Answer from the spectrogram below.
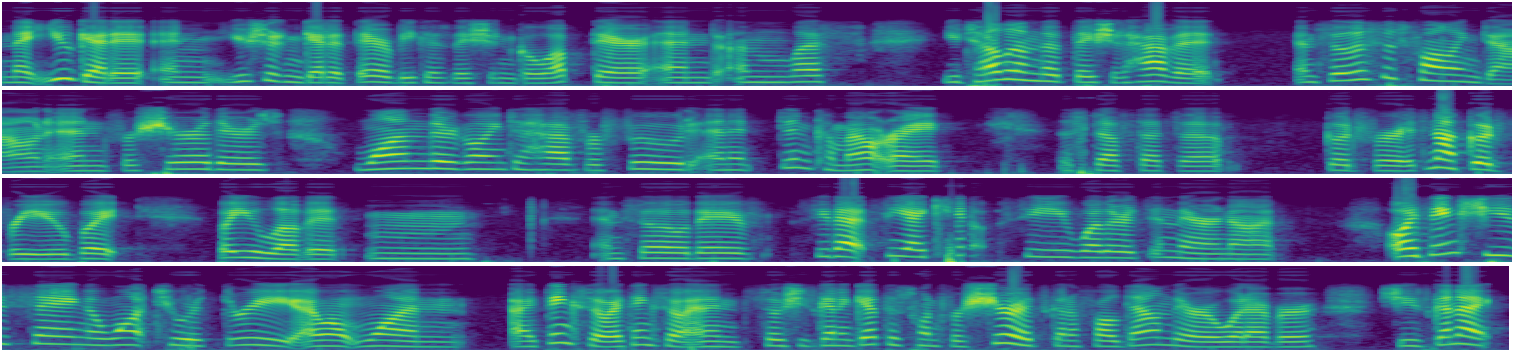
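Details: Adult patient describing a picture; Fluent aphasia.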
